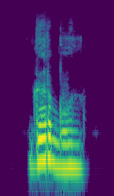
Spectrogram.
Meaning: humpback (humpbacked person)
- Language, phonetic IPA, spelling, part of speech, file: Russian, [ɡɐrˈbun], горбун, noun, Ru-горбун.ogg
